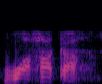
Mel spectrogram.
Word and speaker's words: Oaxaca: It's pronounced Oaxaca, or if they're talking about the individual, they would be Oaxacan.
